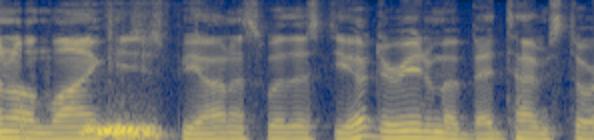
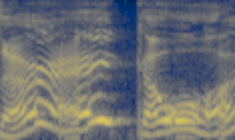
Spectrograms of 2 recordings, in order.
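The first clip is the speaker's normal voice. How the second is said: pitched way up, mock intrigued; teasing; slower than usual. Real, not acted. Friend egging on the Penny talk, high and teasing. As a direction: egg them on playfully.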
